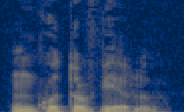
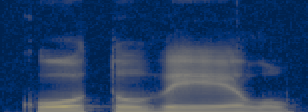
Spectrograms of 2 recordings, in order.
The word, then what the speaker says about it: cotovelo: Oh, with the accent, the Cotovelo with the accent on the E.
